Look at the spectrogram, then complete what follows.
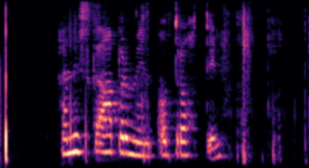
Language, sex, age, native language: Icelandic, female, 11, Icelandic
